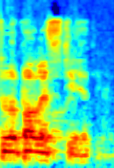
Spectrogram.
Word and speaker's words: Larbalestier: say it right again tell me how you pronounce it uh it's labolistic that's not a jersey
